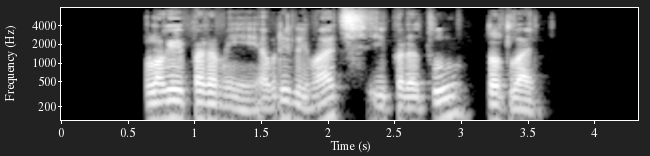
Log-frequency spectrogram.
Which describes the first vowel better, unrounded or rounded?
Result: rounded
